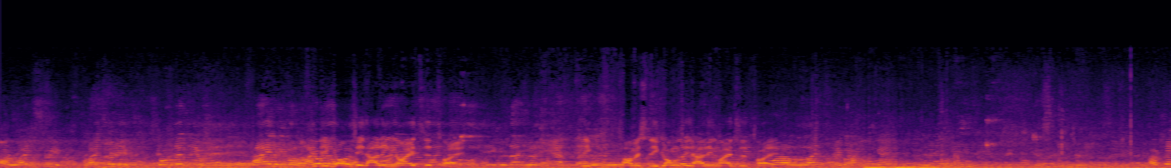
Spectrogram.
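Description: A crowd of men and women chatter and shout in a large echoing hall.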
